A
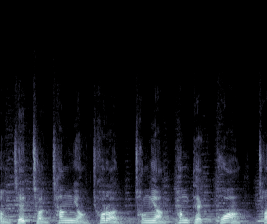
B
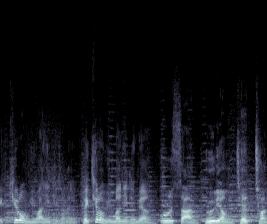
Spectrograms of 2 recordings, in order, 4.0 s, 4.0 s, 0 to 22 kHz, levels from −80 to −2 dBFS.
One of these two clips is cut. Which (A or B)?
B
